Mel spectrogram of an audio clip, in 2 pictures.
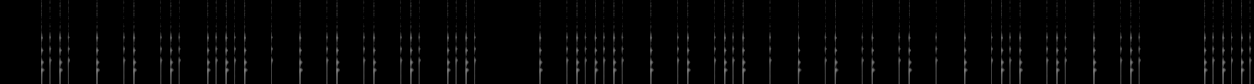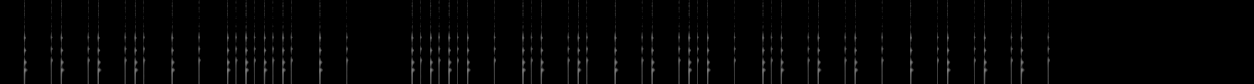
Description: Morse code (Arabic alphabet), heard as a telegraph sounder, machine-sent, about 13 wpm. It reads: يغطزي بقشثن سزتحت ضرقجش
